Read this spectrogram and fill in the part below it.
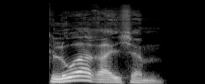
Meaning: strong dative masculine/neuter singular of glorreich
- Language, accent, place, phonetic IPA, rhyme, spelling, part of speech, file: German, Germany, Berlin, [ˈɡloːɐ̯ˌʁaɪ̯çm̩], -oːɐ̯ʁaɪ̯çm̩, glorreichem, adjective, De-glorreichem.ogg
